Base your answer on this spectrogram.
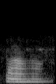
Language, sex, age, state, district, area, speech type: Bodo, male, 18-30, Assam, Udalguri, urban, conversation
